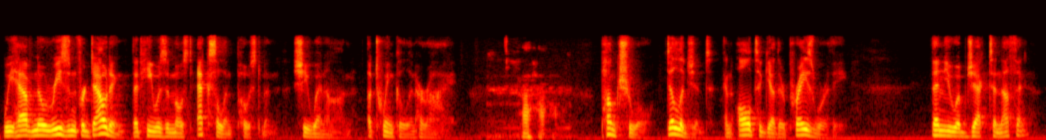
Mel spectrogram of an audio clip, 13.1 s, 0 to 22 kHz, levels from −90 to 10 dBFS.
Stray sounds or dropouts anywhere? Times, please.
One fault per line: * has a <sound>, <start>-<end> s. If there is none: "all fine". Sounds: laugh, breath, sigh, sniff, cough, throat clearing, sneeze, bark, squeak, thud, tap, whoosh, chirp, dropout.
* has a laugh, 6.1-7.2 s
